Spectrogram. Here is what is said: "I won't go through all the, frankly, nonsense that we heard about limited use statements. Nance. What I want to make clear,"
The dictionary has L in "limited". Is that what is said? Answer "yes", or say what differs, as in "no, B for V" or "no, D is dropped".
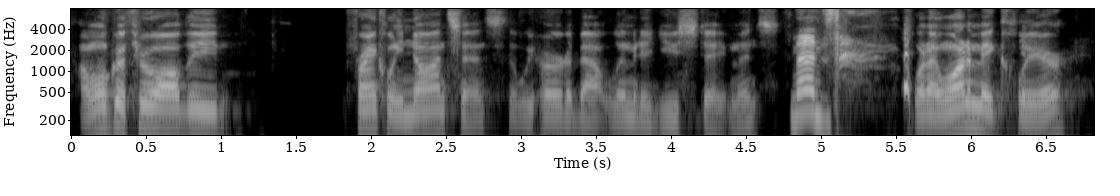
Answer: yes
